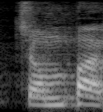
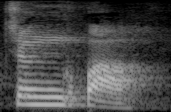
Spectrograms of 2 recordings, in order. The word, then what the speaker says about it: चंपा: पर लिखा है चंपा अब आप इसका उच्चारण हमेशा चंपा करते हैं और यही सही माना जाता है कहीं भी आपने इसका उच्चारण अनुसार की तरह से करने की कोशिश की है अर्थात चंदपा इस तरह से आपने कभी इसका उच्चारण किया है जब आधे लुट इस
